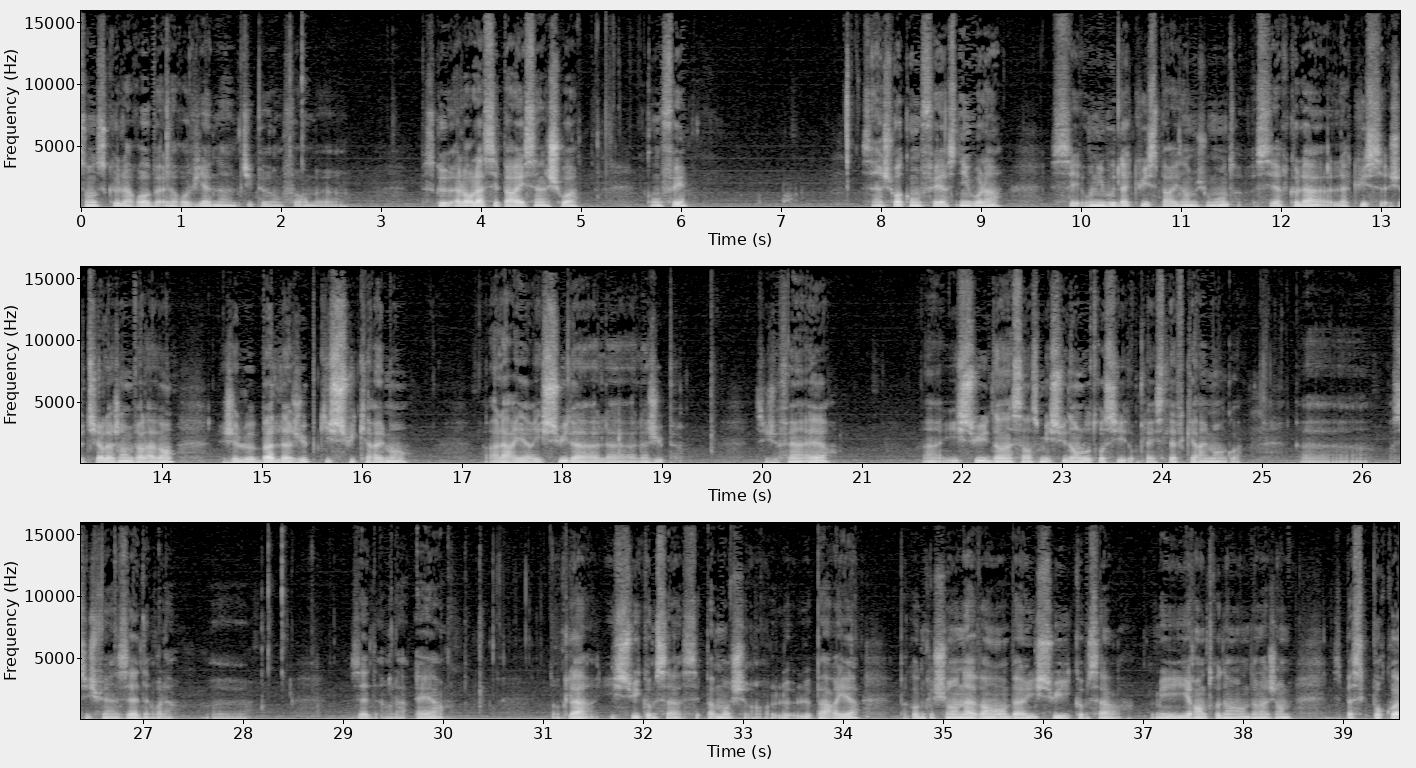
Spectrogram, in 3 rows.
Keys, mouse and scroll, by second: 0.3 middle click, 2.3 right click, 2.3-3.1 scroll down 1, 3.1 z, 5.4 middle click, 10.1 middle click.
